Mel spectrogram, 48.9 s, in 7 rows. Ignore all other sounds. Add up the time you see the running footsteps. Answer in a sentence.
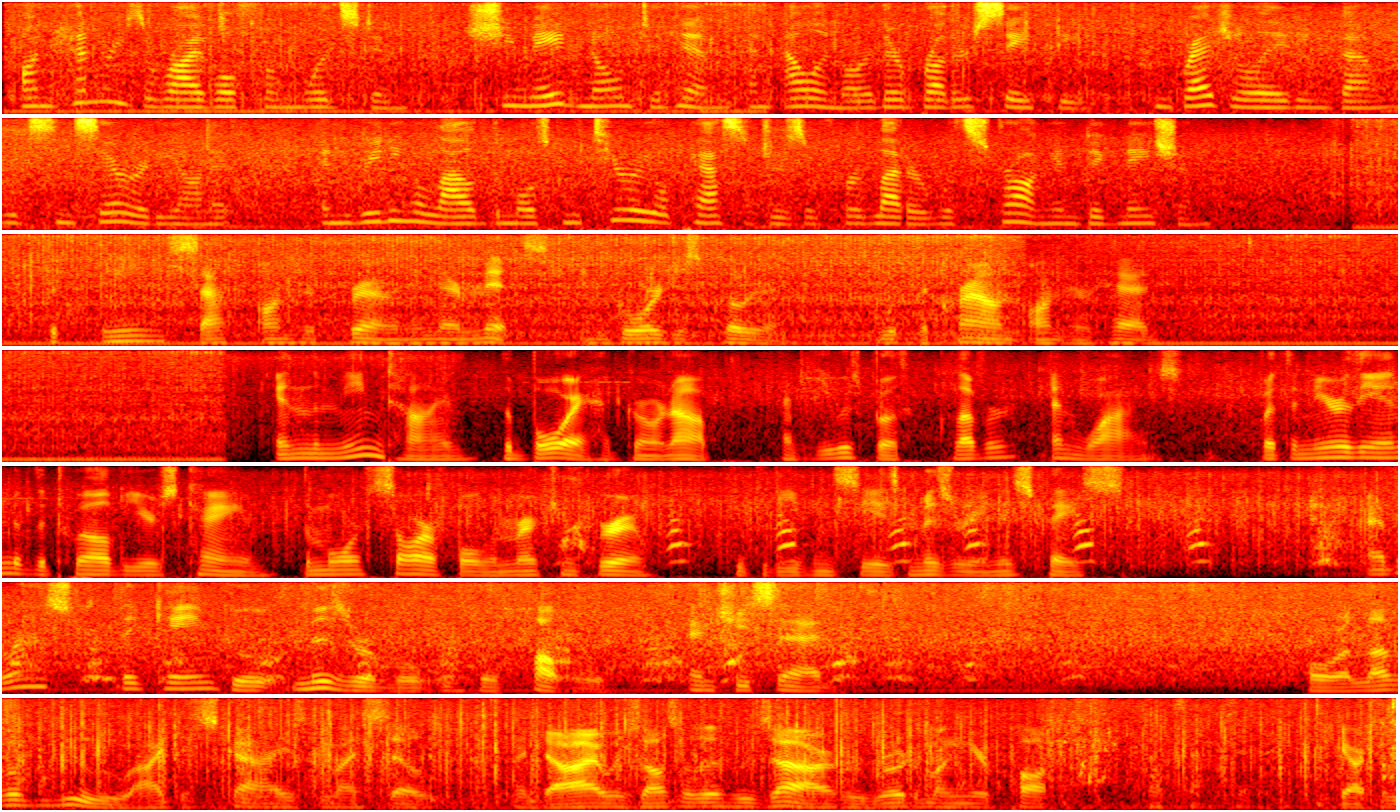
You can't hear the running footsteps here.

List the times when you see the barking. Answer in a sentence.
The barking can be heard from 30.6 to 40.4 s.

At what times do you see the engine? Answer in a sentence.
You can hear the engine from 0.0 to 3.9 s and from 13.7 to 22.1 s.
